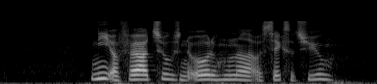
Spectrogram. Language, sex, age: Danish, female, 20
